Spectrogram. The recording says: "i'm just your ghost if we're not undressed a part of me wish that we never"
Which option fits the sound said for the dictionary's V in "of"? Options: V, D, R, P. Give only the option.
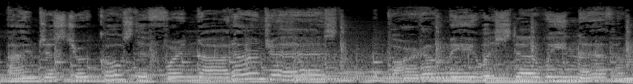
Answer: V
